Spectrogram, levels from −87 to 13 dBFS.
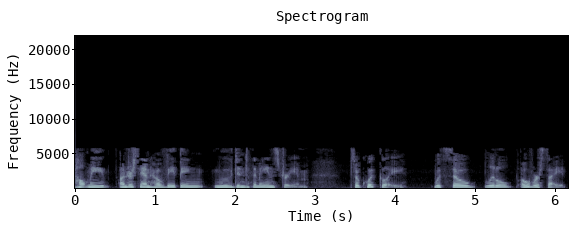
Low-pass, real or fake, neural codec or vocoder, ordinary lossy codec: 7.2 kHz; real; none; MP3, 24 kbps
